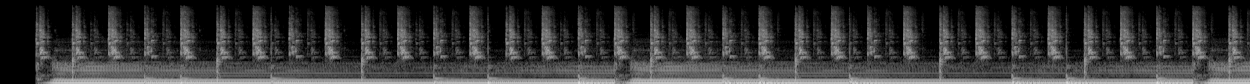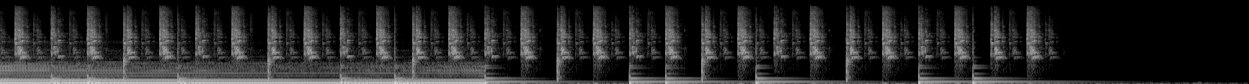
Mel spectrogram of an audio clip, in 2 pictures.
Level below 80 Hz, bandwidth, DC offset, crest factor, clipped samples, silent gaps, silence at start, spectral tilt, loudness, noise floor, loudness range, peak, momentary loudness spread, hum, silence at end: -20 dBFS; 16 kHz; under 0.1%; 16 dB; under 0.1%; none; 0.35 s; -4.5 dB/octave; -21 LUFS; -58 dBFS; 6 LU; -2 dBFS; 7 LU; none; 1.95 s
